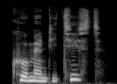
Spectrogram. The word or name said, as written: kommanditist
